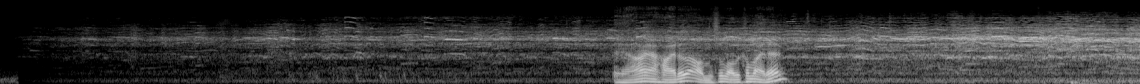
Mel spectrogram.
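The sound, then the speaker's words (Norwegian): Air squeals from the stretched neck of a half-inflated balloon being pulled apart, in a loud, warbling burst of about two seconds, pitch wobbling up and down rapidly, over a background of people talking. “Det internasjonale foreningen for å blåse opp ballonger halvfulle, og så dra de fra hverandre hit uten, sånn at det kommer sånn litt ut?”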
